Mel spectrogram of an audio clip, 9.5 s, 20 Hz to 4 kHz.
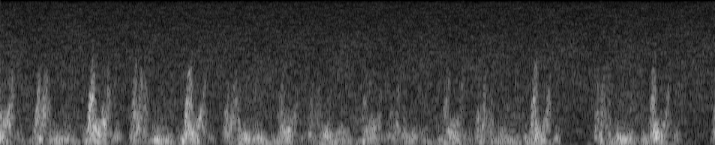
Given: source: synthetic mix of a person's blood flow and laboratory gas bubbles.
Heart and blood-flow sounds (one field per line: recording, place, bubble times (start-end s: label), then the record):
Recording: Doppler ultrasound of blood flow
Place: precordium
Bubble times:
no bubbles
From the record:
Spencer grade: 0 (complete lack of bubble signals)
